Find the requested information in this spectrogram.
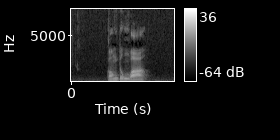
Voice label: "廣東話", Cantonese; Gwóng-Dūng-wá; gwong2 dung1 waa6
